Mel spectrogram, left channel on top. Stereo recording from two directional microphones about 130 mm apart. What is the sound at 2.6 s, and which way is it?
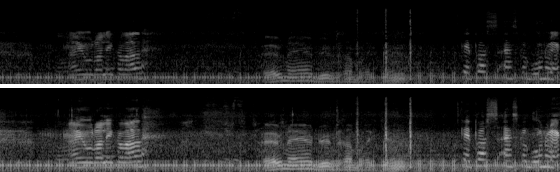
Speech, 15° left (ahead or behind).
